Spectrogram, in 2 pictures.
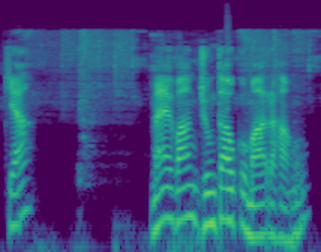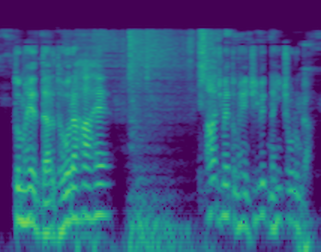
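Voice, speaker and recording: A man's voice: fairly high pitch, fairly quick, faint music behind, lightly acted. An actor playing a suspicious, angry husband who accuses his wife of cheating. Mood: furious. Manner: accusing, agitated. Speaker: jealous husband.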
